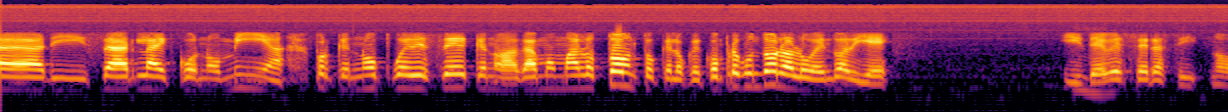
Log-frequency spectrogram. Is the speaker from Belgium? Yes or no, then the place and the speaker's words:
no; Venezuela; Yo, como venezolano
